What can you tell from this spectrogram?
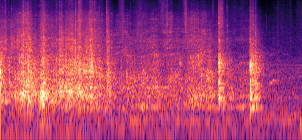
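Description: Plastic toy cars, a toy ambulance and police car, pushed and rolled across a wooden floor: a rubbing, rolling noise, strongest for the first two seconds, then two sharp knocks near the end.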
